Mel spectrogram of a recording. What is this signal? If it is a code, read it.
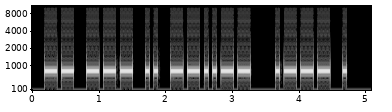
Morse code, heard as a keyed tone, about 19 wpm, 800 Hz. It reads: MOI, JE
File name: FRANCAIS TEXTE CLAIR 2 VITESSE 18 MOTS MINUTES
